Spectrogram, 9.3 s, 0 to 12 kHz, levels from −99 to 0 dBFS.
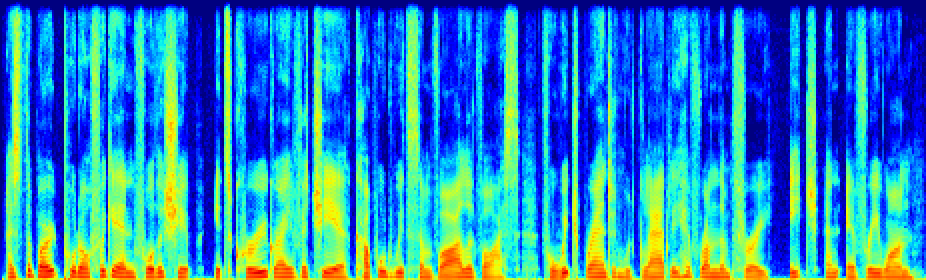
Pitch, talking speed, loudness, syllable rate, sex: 165 Hz, 205 wpm, -17 LUFS, 5.1 syllables/s, female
